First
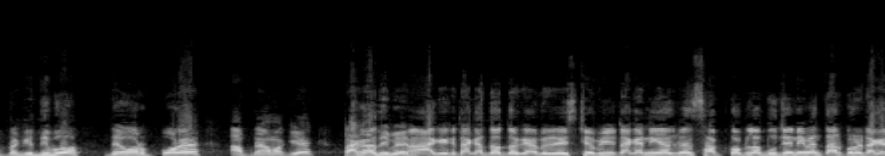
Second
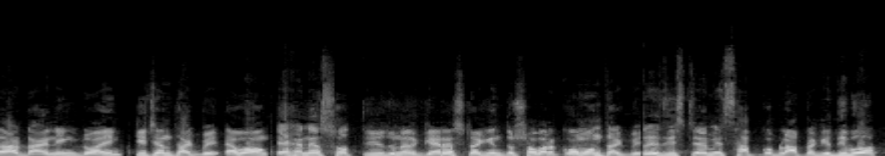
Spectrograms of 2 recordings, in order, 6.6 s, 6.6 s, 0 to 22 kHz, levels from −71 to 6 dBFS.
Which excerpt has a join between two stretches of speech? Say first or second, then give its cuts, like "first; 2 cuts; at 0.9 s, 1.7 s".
second; 3 cuts; at 1.0 s, 2.0 s, 4.8 s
